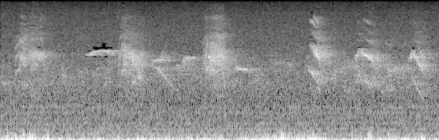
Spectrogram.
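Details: In Shakambhari Conservation Reserve, Rajasthan, India, a white-browed fantail sings bright whistled phrases, each note dropping in pitch, with short pauses between groups, against low rumbling ambient noise.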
